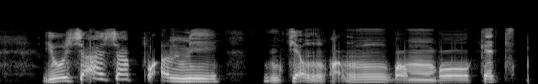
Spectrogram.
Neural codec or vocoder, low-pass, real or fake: none; 5.4 kHz; real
